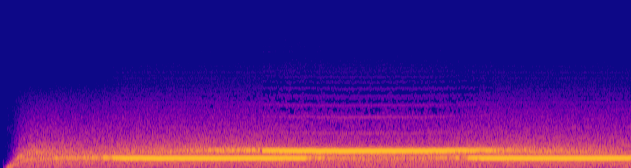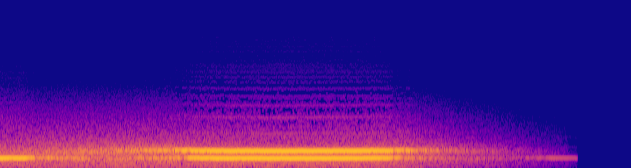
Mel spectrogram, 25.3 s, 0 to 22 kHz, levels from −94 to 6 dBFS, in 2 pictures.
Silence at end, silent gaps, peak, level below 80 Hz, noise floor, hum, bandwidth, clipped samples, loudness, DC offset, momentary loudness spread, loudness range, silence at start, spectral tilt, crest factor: 3.6 s; none; -2 dBFS; -44 dBFS; -50 dBFS; none; 1.3 kHz; under 0.1%; -12 LUFS; under 0.1%; 17 LU; 9 LU; 0.15 s; -15 dB/octave; 12 dB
